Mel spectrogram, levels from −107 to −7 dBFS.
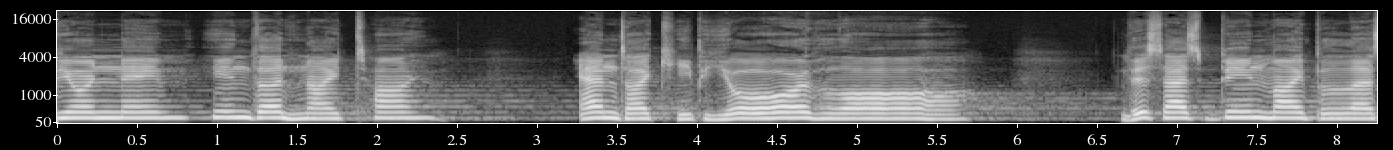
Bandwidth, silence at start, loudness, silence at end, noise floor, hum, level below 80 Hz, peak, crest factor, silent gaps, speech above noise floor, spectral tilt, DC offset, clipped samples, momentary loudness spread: over 20 kHz; 0 s; -19 LUFS; 0 s; -50 dBFS; none; -86 dBFS; -2 dBFS; 18 dB; none; 32 dB; -5 dB/octave; under 0.1%; under 0.1%; 8 LU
